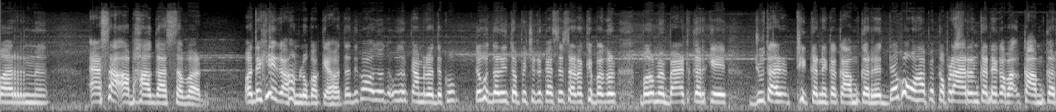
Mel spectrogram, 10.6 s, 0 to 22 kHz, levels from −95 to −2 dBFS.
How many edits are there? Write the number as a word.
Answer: zero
